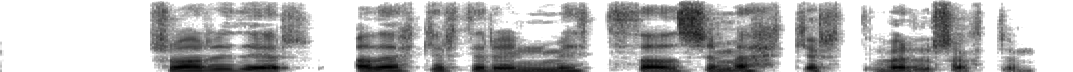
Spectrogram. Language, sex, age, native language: Icelandic, male, 30-39, Icelandic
